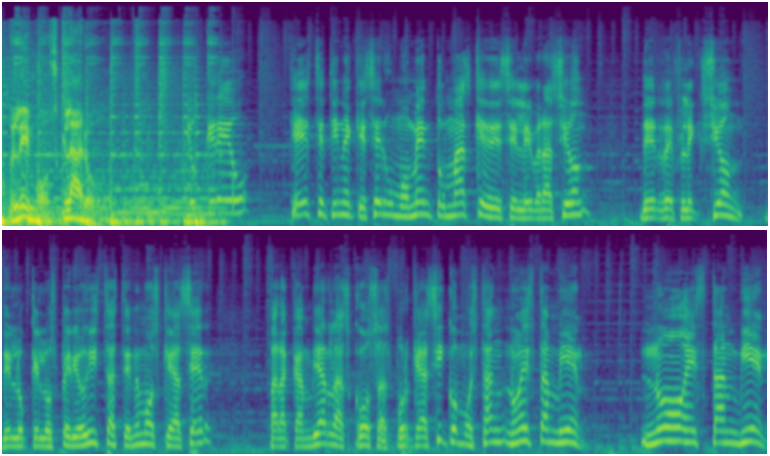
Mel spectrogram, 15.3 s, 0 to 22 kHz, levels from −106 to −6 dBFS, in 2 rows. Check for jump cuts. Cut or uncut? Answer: cut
